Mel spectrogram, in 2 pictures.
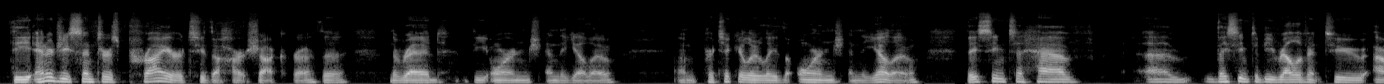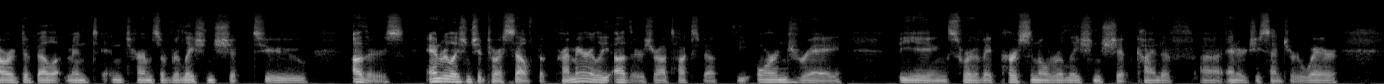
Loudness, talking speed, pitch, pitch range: -24 LUFS, 145 wpm, 100 Hz, 95-110 Hz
